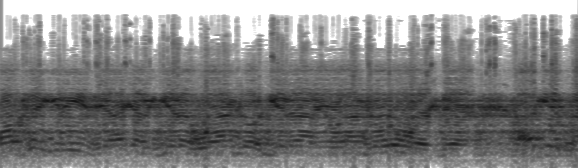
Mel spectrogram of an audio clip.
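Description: Voices coming through a CB radio's speaker, thin and narrow-sounding and hard to make out, with crackles of static running through them.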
